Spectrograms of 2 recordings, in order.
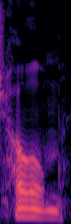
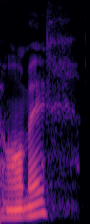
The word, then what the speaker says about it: Homme: I always pronounce his name Josh Homme. Is it Homme? – I only figured that out recently. It's I don't even Homme? Know if I'm saying it right, but you have to accent the E.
